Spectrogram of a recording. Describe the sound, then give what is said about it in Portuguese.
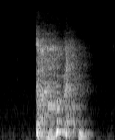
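A harsh burst of coughing lasting under a second from a person who has just choked, a few rough throaty hacks run together, then silence. “Desculpa quem um tá ouvindo, mas eu não vou editar essa tosse. Me engasguei.”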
